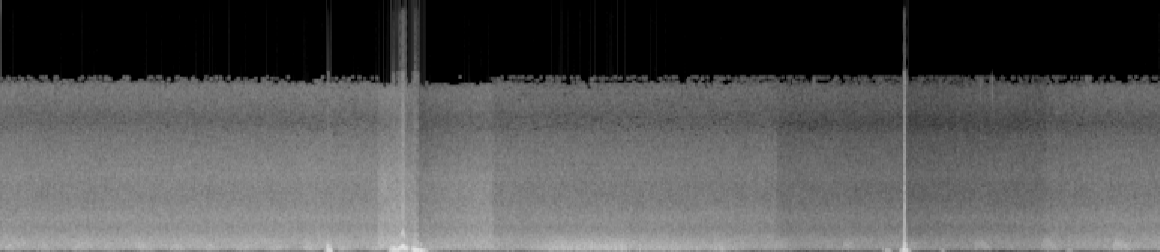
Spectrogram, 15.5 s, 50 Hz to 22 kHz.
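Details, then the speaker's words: Home Doppler at 19 weeks of pregnancy, recorded via iPhone: fast, soft swooshing fetal heartbeat broken by several loud thumps from an active baby's repeated kicks; fetal heartbeat with fetal movements. "baby just went mad it was just a heartbeat constant and I thought oh so sweet so nice and then kick kick kick and I caught so many kicks and the baby was really active"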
